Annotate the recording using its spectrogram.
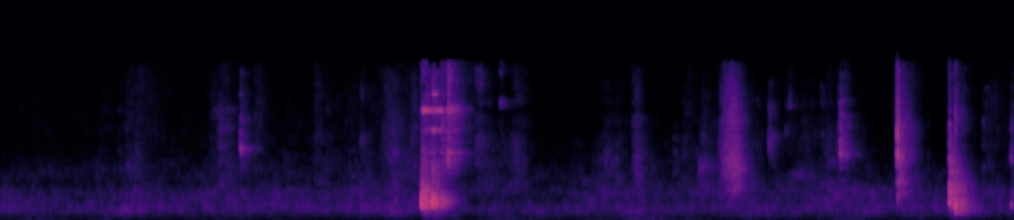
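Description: Marker pen strokes on a whiteboard as a line of text is written and underlined, over a low room hiss. Two brief louder sounds stand out, one about four seconds in and one near the end.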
